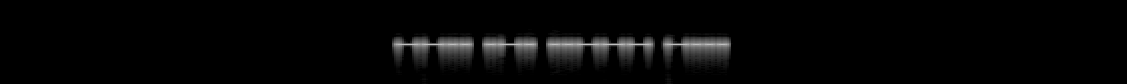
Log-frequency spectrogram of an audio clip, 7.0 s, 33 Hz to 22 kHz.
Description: Morse code, heard as a keyed tone, about 30 wpm, 700 Hz. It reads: ZR2B
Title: DXCC-100 Call Signs - 4 Characters - Repeated 3x - 30wpm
